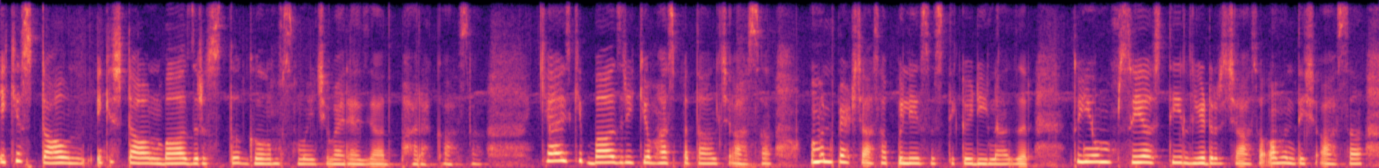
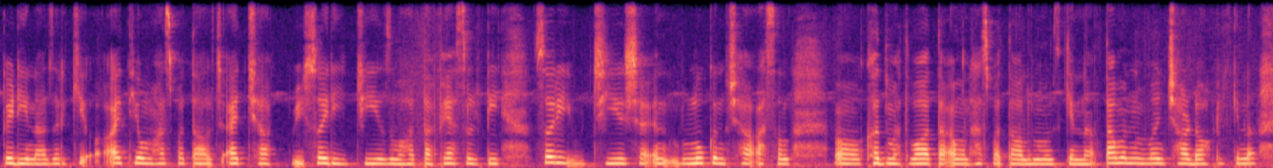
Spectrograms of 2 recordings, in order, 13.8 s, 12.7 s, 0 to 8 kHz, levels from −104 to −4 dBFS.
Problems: background sounds at intervals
